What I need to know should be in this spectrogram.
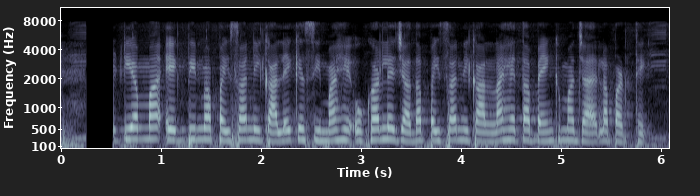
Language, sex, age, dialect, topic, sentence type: Chhattisgarhi, female, 18-24, Eastern, banking, statement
